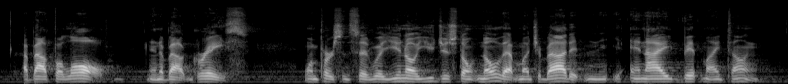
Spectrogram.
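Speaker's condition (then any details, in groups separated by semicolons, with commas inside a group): No condition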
